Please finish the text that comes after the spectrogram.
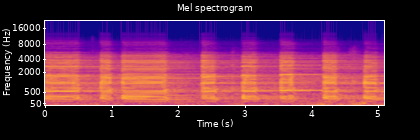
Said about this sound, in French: Il y a des bandes horizontales sur son t-shirt, noir et blanche, Et en s'approchant ou en se reculant d'un capteur électronique, eh ben, il obtient des notes différentes.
